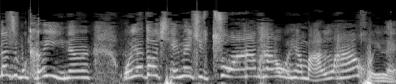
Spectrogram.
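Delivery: high, rushing, alarmed protesting voice.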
